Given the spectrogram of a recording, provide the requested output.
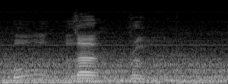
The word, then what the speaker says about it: Uluru: that has a, so it's weak emphasis, no emphasis, strong emphasis. So the middle U is, usually written up with the pronunciation guide of a schwa, so it's just a sound. So Uluru, and yes, most of the emphasis on the third syllable, which is the exact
